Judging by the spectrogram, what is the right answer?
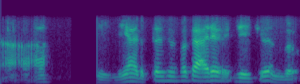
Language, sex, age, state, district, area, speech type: Malayalam, male, 18-30, Kerala, Idukki, rural, conversation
